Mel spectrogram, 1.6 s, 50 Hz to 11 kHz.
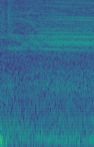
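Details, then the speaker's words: RTX 5090 Founders Edition graphics card powered from car batteries, running a 3DMark benchmark at about 520 W, 43 A, 11.94 V: steady high-pitched coil whine over rushing fan noise; coil whine under load. "Dude, I know the founder editions are rumored to have crazy coil whine, but it's kind of crazy."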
